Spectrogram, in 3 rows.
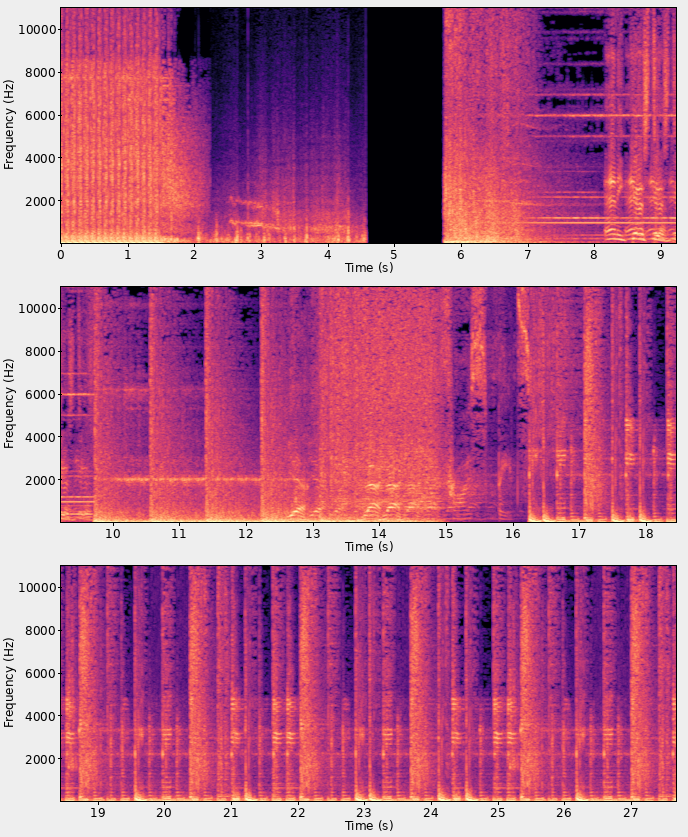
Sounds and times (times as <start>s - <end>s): Music: 7.0s - 27.6s
Speech: 8.2s - 9.7s.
